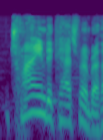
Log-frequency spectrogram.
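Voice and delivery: ordinary talk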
